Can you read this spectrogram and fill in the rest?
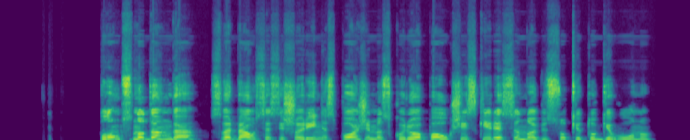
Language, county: Lithuanian, Vilnius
